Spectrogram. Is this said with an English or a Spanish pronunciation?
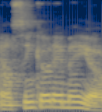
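English. It is said with an English-sounding pronunciation. The speaker calls it wrong.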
